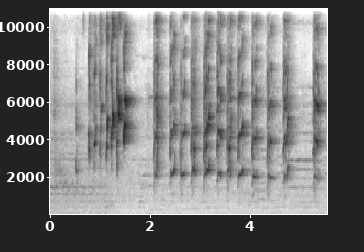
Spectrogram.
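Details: Young lovebirds a few months old chirping: a rapid burst of high, harsh chips, then a steady run of about a dozen scratchy, buzzy chirps, roughly three per second.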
